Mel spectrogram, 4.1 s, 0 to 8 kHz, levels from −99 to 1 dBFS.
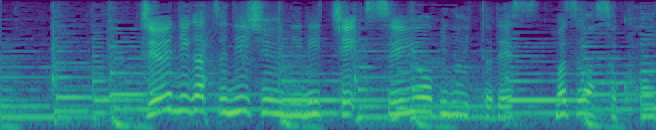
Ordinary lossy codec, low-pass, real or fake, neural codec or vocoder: none; none; real; none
